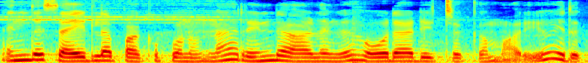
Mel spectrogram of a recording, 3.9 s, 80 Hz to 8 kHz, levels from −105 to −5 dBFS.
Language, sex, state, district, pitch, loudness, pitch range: Tamil, female, Karnataka, Bangalore, 185 Hz, -16 LUFS, 180-215 Hz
